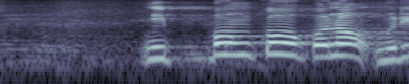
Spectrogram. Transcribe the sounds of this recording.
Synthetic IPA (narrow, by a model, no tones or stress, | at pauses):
ɲipːõŋkoːkonomɯ̟ɾʲi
